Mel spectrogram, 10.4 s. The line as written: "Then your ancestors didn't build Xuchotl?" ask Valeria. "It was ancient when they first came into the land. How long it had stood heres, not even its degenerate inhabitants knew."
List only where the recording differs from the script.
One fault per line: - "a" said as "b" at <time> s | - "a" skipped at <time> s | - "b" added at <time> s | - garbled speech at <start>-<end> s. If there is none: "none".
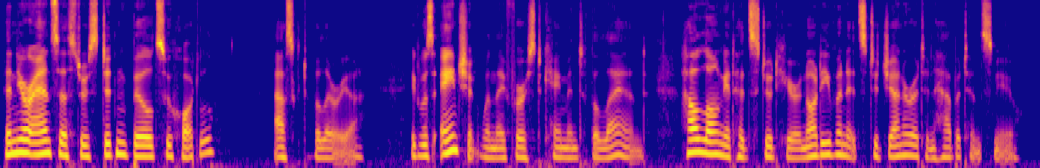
- "ask" said as "asked" at 2.7 s
- "heres" said as "here" at 7.8 s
